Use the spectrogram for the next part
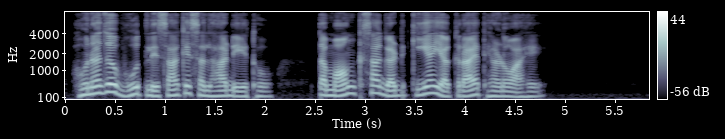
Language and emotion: Sindhi, neutral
